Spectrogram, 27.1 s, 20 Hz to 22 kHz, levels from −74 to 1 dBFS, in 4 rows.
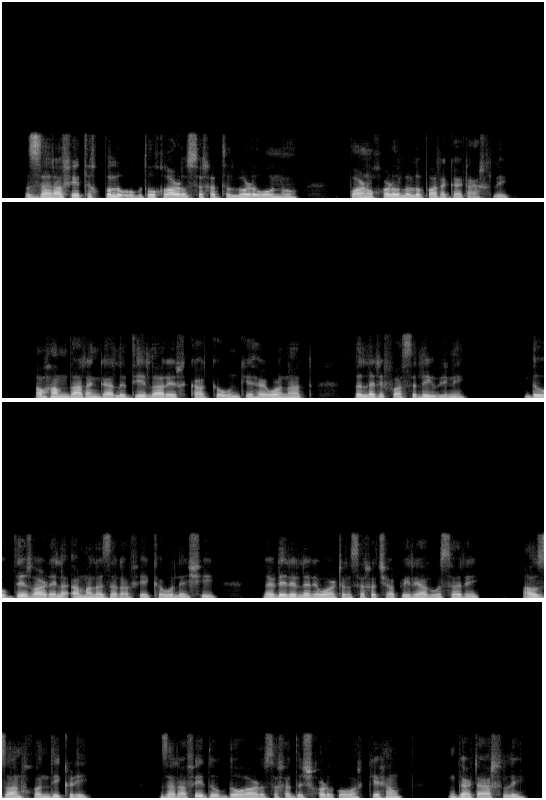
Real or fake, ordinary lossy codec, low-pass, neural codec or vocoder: fake; MP3, 64 kbps; 7.2 kHz; codec, 16 kHz, 0.8 kbps, ZipCodec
